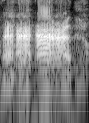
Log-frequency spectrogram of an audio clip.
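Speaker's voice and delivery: loud goofy put-on cackle; manic imitated noise. Mimicking camper hooked on Mountain Dew, loud cackle. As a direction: mimic an annoying kid's crazed cackle. Mimics the annoying kid guzzling soda.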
